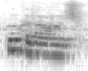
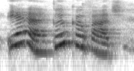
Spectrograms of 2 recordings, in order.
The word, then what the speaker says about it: Glucophage: It's spelled Phage, so it could be like phage, glucophage. Phage, he said. Glucophage. Anyway, sounds like fudge.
